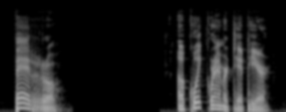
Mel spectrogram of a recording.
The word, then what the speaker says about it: perro: Note that double R in Spanish can also be referred to as rolled R. The pronunciation is almost with a vibrating sound. So try saying perro, which means dog again. It is perro.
